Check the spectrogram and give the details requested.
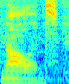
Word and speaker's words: New Orleans: Or if you're close enough to New Orleans, it's Nolans. The rest of the state, New Orleans.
